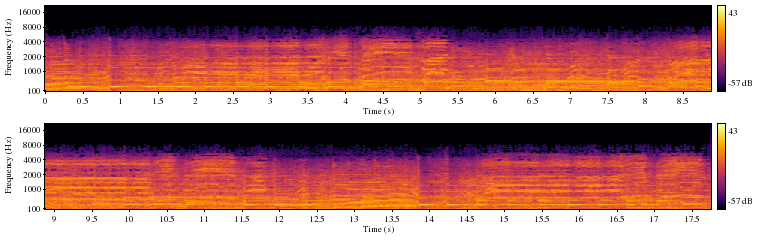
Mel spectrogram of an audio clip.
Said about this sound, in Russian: А сейчас вы слышите детский хор воспитанников негритянской религиозной школы.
